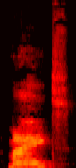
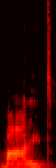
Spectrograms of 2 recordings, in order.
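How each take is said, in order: First: Higher, firm Australian MATE. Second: Low Australian MATE with a rising end. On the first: Retold or imitated. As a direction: say MATE as an emphatic Australian address. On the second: Shown as a demonstration. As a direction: show off the Australian MATE, lower and quieter. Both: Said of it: "that's very Australian of me".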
